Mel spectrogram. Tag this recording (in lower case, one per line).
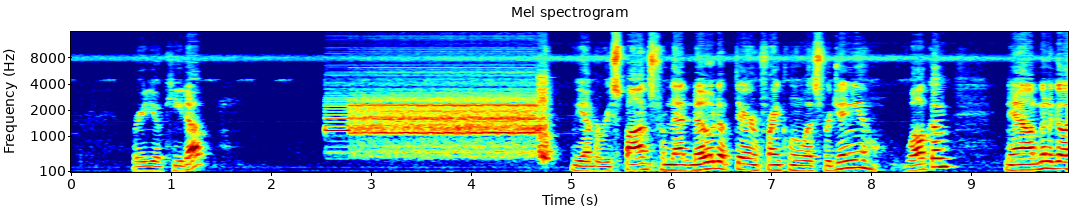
speech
